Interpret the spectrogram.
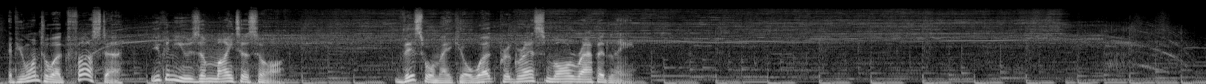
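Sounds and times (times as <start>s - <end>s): mitre saw cutting with whine: 0.0s - 12.0s
saw blade spinning down: 0.6s - 12.0s.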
